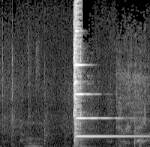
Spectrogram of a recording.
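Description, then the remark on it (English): A single bell is struck once, ringing out with a sharp, bright strike and a long sustained metallic tone that slowly fades. Faint murmuring sounds come just before the strike. “All right, are you ready to hit the bell again?”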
